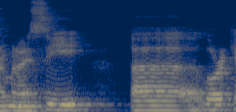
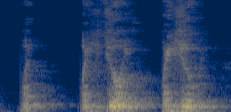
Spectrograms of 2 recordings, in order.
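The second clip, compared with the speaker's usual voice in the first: repeated stage whisper. Retelling what Laura said in the ear: imitating a stage whisper. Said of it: "stage whispering".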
